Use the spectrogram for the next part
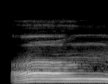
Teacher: in addition to closing our lips together in front, as we always do with M's, we will also bring the back of our tongue up against the back of the roof of our mouth so that we round our mouth to make a sound that comes out of our jaw as much as it comes out of between our lips.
